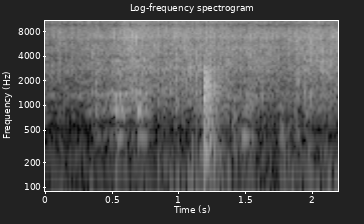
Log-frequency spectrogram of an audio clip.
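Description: Chopped onion drops into hot oil with cumin seeds, giving a steady frying sizzle with one sudden louder crackle as it hits the pan, then continuous hiss.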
